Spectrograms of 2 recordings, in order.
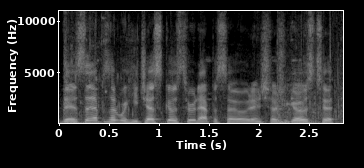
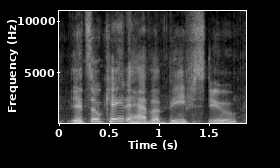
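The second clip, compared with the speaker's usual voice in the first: loud, higher sitcom delivery; mock joke line; 7 semitones higher, 10 dB louder than usual. Streamer quoting the show's pun, loud sitcom voice. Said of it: "they'd say stuff like".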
